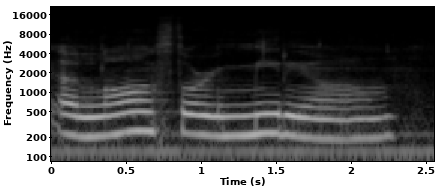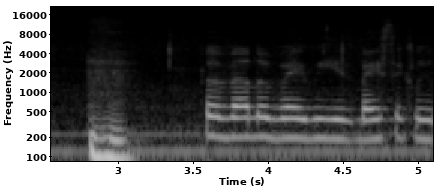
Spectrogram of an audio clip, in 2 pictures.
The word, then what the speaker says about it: Favelababy: Hey, I'm Favelababy.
